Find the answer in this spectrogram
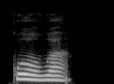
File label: "过问", Chinese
